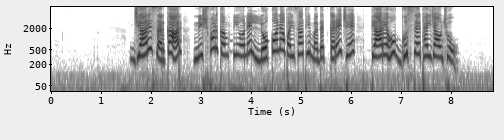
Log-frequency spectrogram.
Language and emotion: Gujarati, angry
